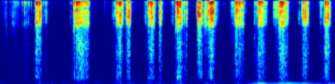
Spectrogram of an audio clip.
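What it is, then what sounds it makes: Dry wheat gluten ring scraped. A green plastic screw earpick scratches inside the hole of a small, hollow ring of dry, porous baked wheat gluten (fu) held in a gloved hand. Repeated short, dry scraping strokes give bright, crackly bursts over a steady low hum.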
